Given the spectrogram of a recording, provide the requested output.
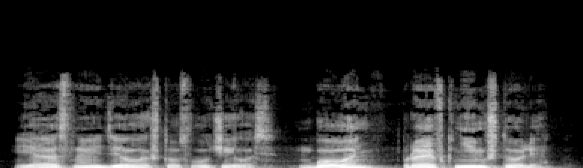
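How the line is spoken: Displeased grumble. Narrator (Russian): недовольно буркнул капитан

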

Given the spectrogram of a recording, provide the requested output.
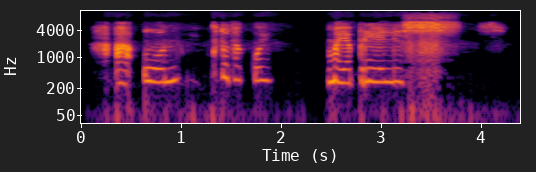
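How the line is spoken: Hissing. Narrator (Russian): прошипел Голлум

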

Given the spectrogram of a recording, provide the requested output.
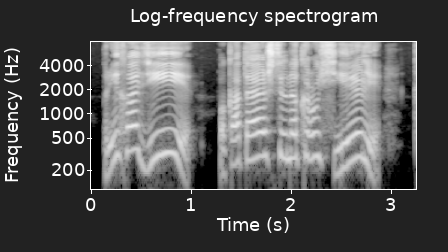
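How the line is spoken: Shouted after him. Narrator (Russian): крикнул ему вдогонку карусельщик

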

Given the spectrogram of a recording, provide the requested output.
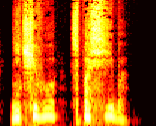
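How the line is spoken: Quiet. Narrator (Russian): она бы сказала тоже тихонько

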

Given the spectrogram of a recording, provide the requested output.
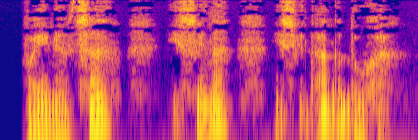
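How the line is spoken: Whispering. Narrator (Russian): шептал он

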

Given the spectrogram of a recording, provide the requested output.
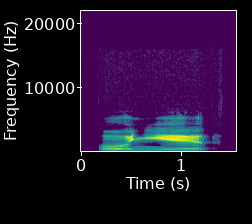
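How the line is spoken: Groaning. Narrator (Russian): простонал бедняга

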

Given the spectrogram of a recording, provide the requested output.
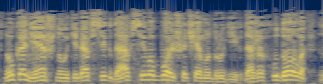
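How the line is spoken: Heated shout. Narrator (Russian): Мать запальчиво крикнула

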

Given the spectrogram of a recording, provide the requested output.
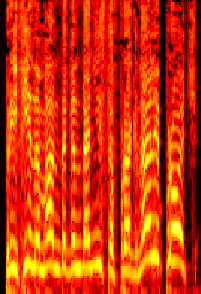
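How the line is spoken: Yelling. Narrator (Russian): орал он

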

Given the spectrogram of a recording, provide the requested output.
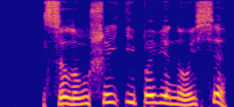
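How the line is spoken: Shouted. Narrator (Russian): прокричал он

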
